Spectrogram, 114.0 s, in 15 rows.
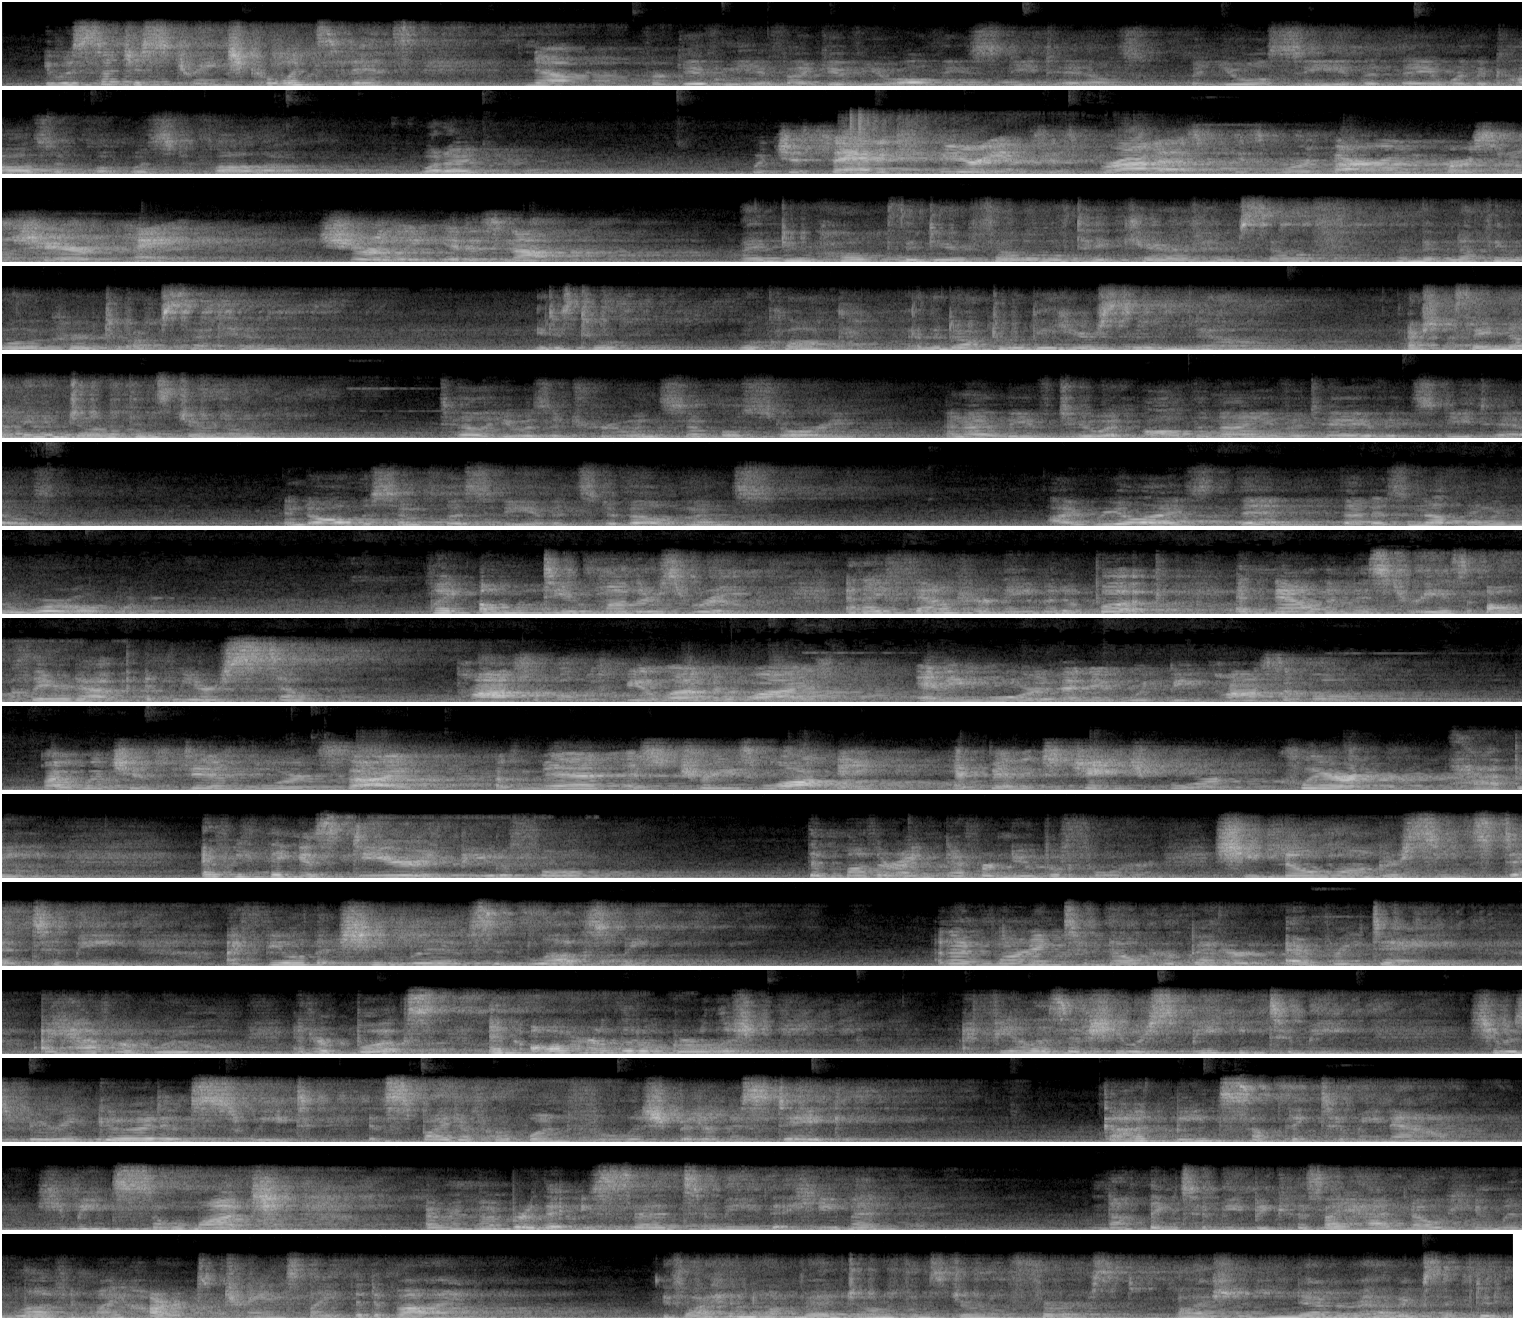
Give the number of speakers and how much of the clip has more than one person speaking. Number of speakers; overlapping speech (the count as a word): four, no overlap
